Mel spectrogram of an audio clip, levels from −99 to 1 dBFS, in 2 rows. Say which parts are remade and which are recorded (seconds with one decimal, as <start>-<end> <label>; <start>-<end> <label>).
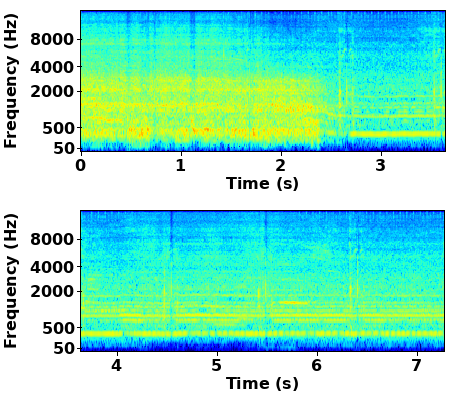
0.0-4.2 recorded; 4.2-5.8 remade; 5.8-7.3 recorded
